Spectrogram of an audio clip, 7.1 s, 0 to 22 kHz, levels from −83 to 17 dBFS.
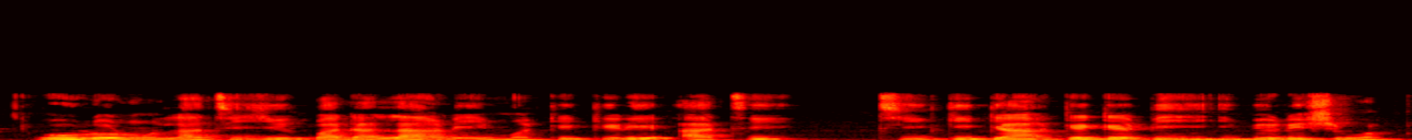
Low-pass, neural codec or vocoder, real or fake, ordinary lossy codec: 7.2 kHz; none; real; none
